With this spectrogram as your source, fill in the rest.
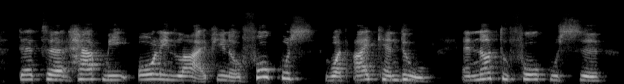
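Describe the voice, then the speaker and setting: A woman with a strong Hungarian accent, fairly high in pitch, fairly slow, with ordinary pitch variation and a quiet background. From Hungary, small town. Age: 60s. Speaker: scientist. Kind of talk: interview. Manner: halting, many fillers.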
